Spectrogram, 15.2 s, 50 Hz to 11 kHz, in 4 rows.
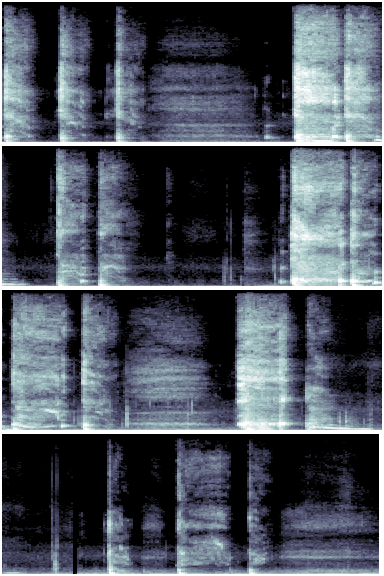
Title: #80 - still here. still wheezy. still coughing.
